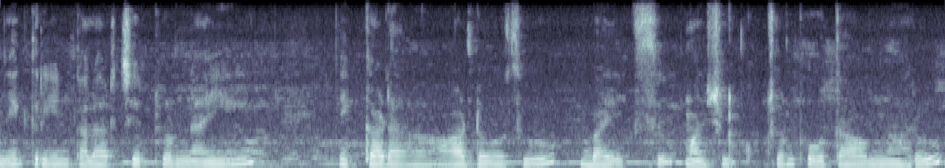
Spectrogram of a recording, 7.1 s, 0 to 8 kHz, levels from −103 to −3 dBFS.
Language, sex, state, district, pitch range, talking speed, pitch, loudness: Telugu, female, Andhra Pradesh, Sri Satya Sai, 205-230 Hz, 100 wpm, 215 Hz, -19 LUFS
